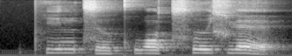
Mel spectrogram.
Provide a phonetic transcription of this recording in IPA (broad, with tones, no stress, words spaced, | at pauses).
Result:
pʰi˥nt͡sɹ̩˧˥kʰwɔ˥˩ t͡sʰɹ̩˥ɕɥɛ˥˩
